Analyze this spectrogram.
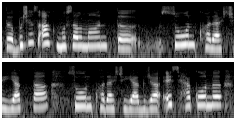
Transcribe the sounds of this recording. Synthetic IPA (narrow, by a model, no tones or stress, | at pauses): t̪ɨbɨʃʰɐsakʰmusɐlmaːnt̪ɨ | soːnkʰɔd̪ast͡ʃʰijɐk̚t̪aː | soːnkʰɔd̪asʲt͡ʃʰijɐɡd͡ʒaʔesʲhɐkoːn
